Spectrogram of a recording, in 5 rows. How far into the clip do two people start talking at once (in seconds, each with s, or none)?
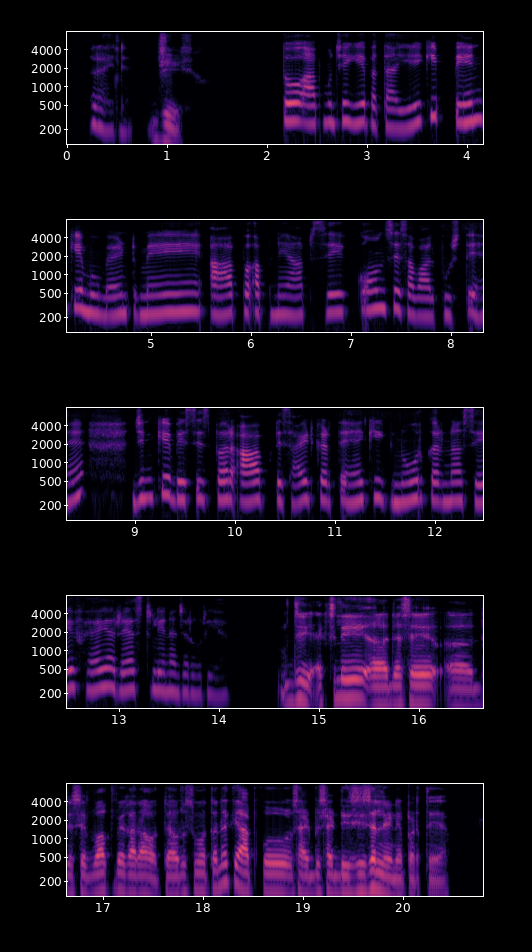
none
